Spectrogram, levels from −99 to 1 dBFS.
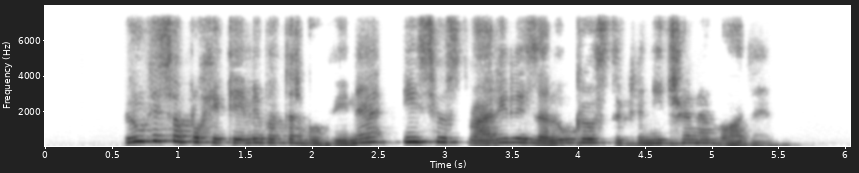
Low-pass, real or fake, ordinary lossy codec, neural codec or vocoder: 7.2 kHz; fake; none; codec, 16 kHz, 2 kbps, X-Codec, HuBERT features, trained on balanced general audio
